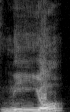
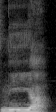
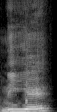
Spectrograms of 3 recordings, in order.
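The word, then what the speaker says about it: נהיה: So this blessing is Nio with a komatz. Now, if you do not use Ashkenazic pronunciation, if you use regular, like Israeli Sephardic pronunciation, is Nia. That's Nio. It's Nia. But Niye, no.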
